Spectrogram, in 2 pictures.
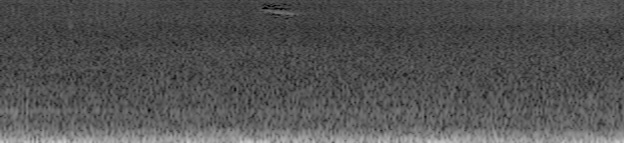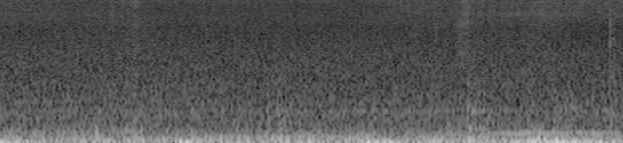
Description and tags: meadow, fly, crickets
